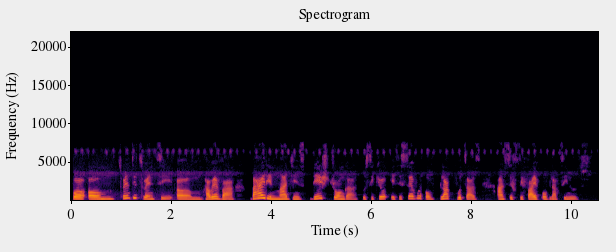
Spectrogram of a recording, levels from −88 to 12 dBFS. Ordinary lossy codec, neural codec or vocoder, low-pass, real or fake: none; none; none; real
